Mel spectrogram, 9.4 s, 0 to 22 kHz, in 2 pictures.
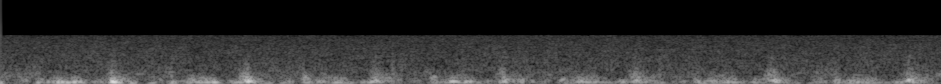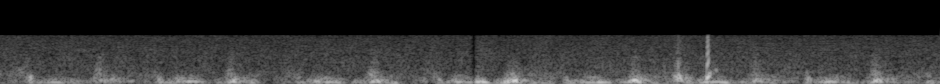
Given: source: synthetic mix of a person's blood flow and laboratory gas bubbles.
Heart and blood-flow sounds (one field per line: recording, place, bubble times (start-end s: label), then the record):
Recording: Doppler ultrasound of blood flow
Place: precordium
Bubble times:
8.06-8.29 s: bubbles
From the record:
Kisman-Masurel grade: 113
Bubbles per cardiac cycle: 1 to 2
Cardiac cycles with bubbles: 1 to 10%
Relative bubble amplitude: loud (0.450 to 0.775)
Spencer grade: 1 (occasional bubble signal discernible with the cardiac motion signal, with majority of cardiac periods free of bubbles)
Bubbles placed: anywhere in the cardiac cycle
